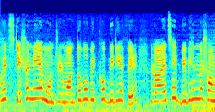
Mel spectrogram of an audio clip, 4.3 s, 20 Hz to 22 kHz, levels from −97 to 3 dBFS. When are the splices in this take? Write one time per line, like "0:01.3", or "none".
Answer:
none

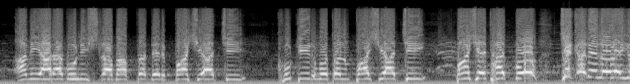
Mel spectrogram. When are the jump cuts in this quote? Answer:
none

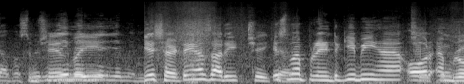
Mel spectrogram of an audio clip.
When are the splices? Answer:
0:01.4

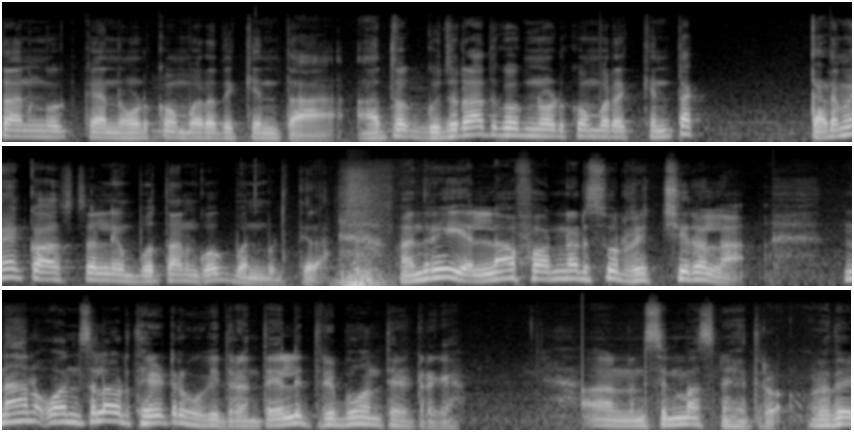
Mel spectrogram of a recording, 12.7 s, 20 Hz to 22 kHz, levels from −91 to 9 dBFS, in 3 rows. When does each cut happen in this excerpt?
0:05.9
0:08.1
0:11.4

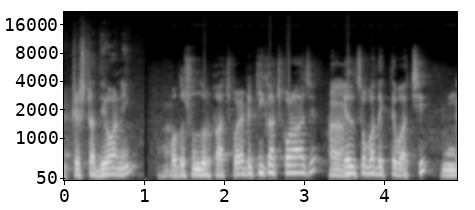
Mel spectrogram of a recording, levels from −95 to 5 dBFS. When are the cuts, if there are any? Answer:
0:03.2

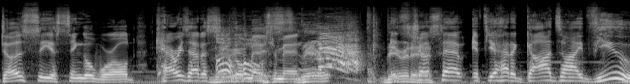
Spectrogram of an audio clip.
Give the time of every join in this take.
none

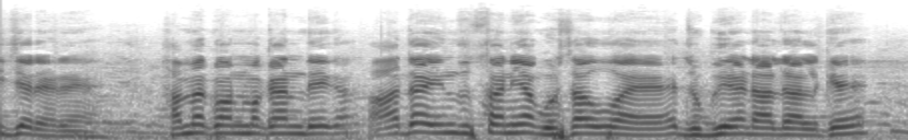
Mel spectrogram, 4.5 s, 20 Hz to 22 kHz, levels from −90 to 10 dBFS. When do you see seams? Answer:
0:01.8

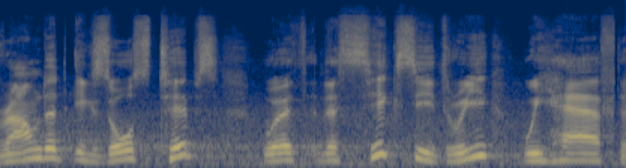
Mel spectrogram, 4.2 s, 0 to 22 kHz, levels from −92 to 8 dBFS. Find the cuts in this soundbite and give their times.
none

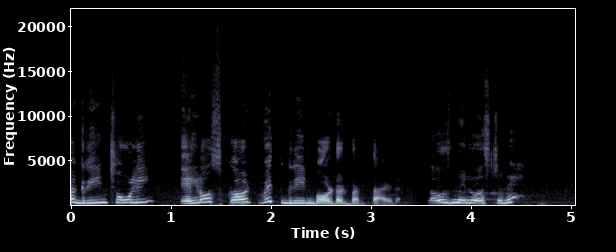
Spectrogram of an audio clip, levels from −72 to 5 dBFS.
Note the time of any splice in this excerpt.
0:03.6

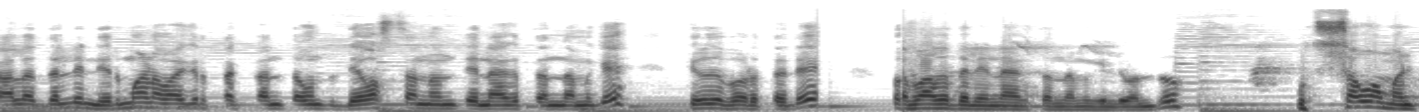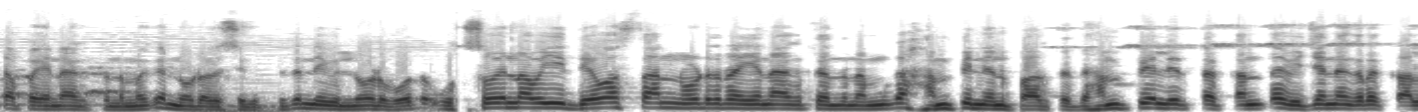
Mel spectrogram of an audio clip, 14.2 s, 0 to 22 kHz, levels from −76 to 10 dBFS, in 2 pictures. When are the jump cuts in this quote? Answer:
0:04.5
0:09.4

